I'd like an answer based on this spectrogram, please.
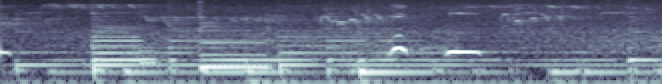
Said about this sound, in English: So come May time, you're desperately trying to fill your pockets with money and make sure you're well fed and not hanging around graveyards. Stay away from graveyards, in case you hear the cuckoo.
